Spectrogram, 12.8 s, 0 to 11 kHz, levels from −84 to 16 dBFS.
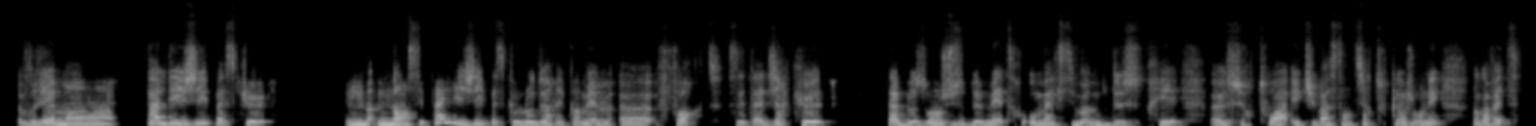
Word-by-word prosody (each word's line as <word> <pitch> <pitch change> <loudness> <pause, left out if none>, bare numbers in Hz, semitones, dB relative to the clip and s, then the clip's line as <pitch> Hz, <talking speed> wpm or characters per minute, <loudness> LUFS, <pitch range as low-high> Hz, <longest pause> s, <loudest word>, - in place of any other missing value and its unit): vraiment 250 +5 +3 0.2
pas 275 0 +5
léger 270 +2 +3
parce 215 -6 -3
que 425 - +1 0.7
n 235 +2 +6
non, 240 -1 +8
c'est 235 -1 -5
pas 300 +9 +2
léger 260 -6 +4
parce 210 -4 -6
que 210 - -4
l'odeur 205 +4 +2
est 195 - -5
quand 195 0 -5
même, 205 0 -2
heu, 175 -1 -1
forte. 330 - -5
C'est-à-dire 200 +3 -3
que 440 - +5
tu - - -20 0.5
as 200 -1 +3
besoin 215 +3 0
juste 240 +1 -3
de 210 0 +1
mettre 210 +1 -3
au 190 - +2
maximum 200 +1 -2
2 205 +4 -4
sprays, 220 +2 -4 0.3
heu, 175 0 -1
sur 190 +2 -6
toi 235 +1 +2
et 185 - -2
tu 190 +1 -5
vas 175 -1 +1
sentir 190 +5 -7
toute 230 - -14
la 200 - -2
journée. 195 +9 -3 0.3
Donc 185 +1 -3
en - - 0
fait, 275 +1 -3
215 Hz, 200 wpm, -23 LUFS, 200-245 Hz, 0.7 s, non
